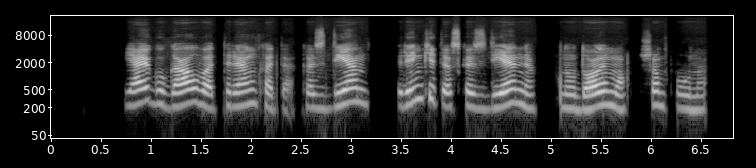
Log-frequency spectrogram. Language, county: Lithuanian, Kaunas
